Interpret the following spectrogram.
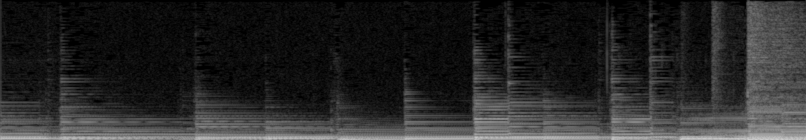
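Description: Instrumental passage of a country song: acoustic guitar playing chords, the chord changing about every second.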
